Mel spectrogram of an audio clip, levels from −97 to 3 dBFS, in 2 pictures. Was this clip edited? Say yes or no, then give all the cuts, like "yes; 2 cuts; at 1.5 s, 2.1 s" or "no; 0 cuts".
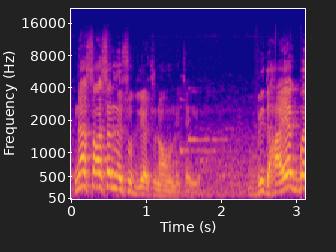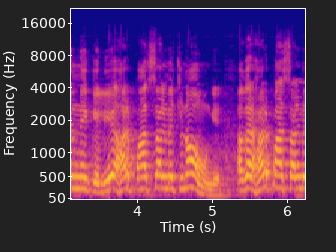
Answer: no; 0 cuts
